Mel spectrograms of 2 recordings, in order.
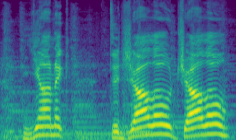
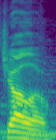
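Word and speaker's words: Yannick Djaló: Next up in the Paysor section is this guy right here, Yannick Jallo. Maybe it's Jallo? I'm thinking it's Jallo, like Django, because the D is silent.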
